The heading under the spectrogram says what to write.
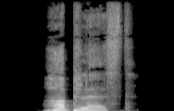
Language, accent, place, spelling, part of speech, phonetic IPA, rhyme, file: German, Germany, Berlin, hopplest, verb, [ˈhɔpləst], -ɔpləst, De-hopplest.ogg
- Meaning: second-person singular subjunctive I of hoppeln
